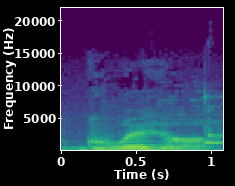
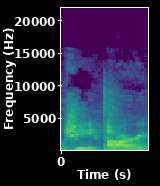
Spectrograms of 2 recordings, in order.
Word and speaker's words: Greyer: I love Greyer, spelled G-R-E-Y-E-R, Greyer.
